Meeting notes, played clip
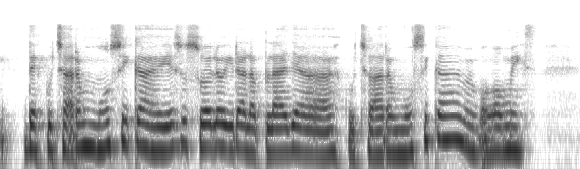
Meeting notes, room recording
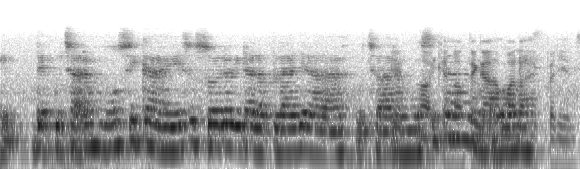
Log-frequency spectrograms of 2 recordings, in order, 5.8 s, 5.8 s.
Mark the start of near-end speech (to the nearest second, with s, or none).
4 s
